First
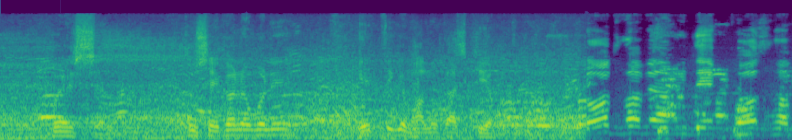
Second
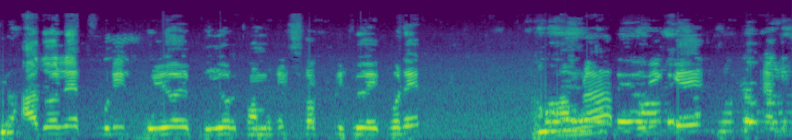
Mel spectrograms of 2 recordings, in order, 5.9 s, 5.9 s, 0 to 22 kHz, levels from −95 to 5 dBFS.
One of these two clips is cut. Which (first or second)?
first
